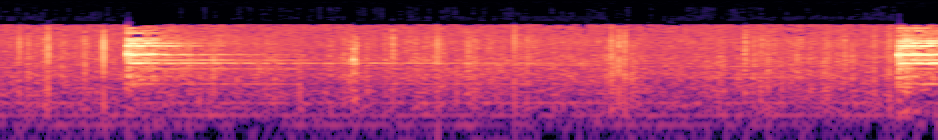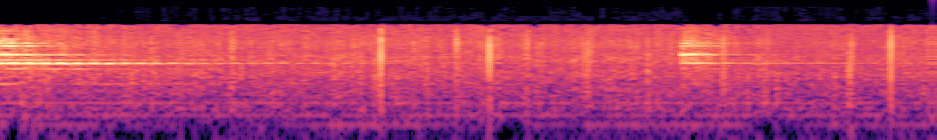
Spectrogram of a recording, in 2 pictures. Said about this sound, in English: The freshening wind fills the sagging sails, and the Marie Celeste, fully rigged, her ship's bell clanging a sailor's dirge, without a living soul aboard, gets underway and leaves the crew struggling in the water.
